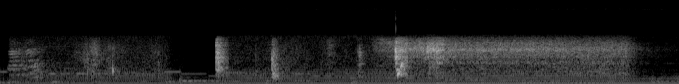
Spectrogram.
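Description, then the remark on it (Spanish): A kitchen tap running during a sound test of a telephone line, heard faintly over the line as a steady, thin hiss that swells after a brief pause, with a few soft knocks and clunks along the way. “Deje el teléfono donde está y abra usted un grifo de la cocina.”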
